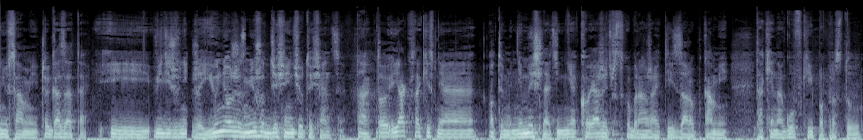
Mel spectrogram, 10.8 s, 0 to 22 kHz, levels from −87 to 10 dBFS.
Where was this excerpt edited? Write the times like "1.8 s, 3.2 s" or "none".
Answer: 2.3 s, 3.0 s, 4.7 s, 5.4 s, 6.4 s, 7.0 s, 7.6 s, 9.4 s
